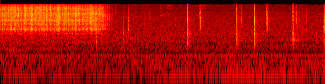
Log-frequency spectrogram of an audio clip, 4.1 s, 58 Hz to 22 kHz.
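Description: A mini 1:64 remote-control toy car's tiny electric motor and plastic gears whirring, high-pitched, as its wheels spin in reverse with the car held in the hand; the whir stops after about a second and a half. It is followed by a series of sharp, separate clicks.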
